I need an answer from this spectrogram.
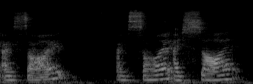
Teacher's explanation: we would definitely not use that intrusive r that you were talking about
